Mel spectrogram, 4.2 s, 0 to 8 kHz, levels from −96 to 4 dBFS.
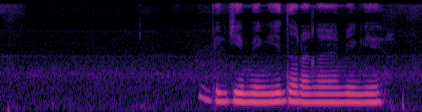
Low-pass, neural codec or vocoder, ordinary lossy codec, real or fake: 7.2 kHz; none; none; real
